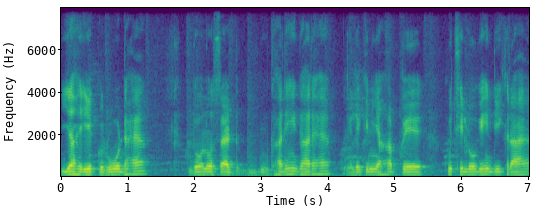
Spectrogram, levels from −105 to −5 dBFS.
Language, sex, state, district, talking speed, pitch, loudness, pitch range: Hindi, male, Bihar, Jamui, 170 wpm, 125 Hz, -23 LUFS, 120-130 Hz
